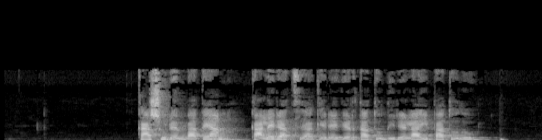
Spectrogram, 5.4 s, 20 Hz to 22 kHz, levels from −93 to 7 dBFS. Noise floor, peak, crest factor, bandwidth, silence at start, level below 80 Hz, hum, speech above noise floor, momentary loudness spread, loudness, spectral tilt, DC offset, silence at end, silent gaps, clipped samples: -75 dBFS; 0 dBFS; 20 dB; 11.5 kHz; 1.4 s; -66 dBFS; none; 56 dB; 9 LU; -18 LUFS; -2.5 dB/octave; under 0.1%; 0.4 s; none; under 0.1%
